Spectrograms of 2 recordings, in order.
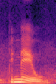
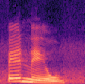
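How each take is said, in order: First: The p and n join with no vowel between. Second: An extra e vowel is inserted after the p. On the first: The speaker calls it right. "em vez de pneu" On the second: The speaker calls it wrong. "A pessoa acresce um fonema que não existe, com som de E"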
